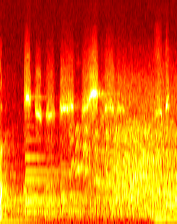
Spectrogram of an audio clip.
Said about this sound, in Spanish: No, yo solo estoy chiflando.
